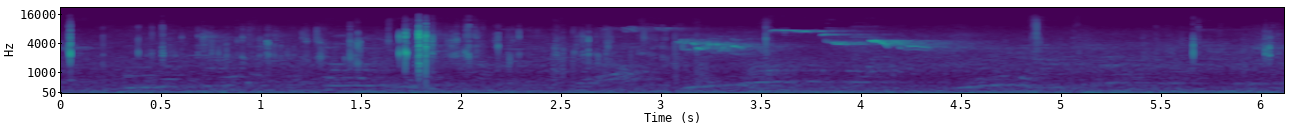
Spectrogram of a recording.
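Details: Pet cat, called a darling boy who is talking, giving thin, very high squeaky meows like a squeaky toy, one long wavering squeal after softer lower mews, with a woman's quiet coaxing voice and faint background hum.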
